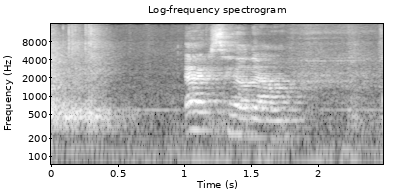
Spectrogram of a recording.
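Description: A woman's voice speaking briefly about a second in. Right at the start there is a short, sharp, noisy sound that fades quickly.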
